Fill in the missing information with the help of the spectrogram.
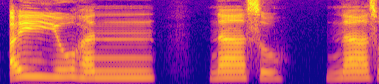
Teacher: नून के ऊपर तशदीद आ रही है, गुन्ना करेंगे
